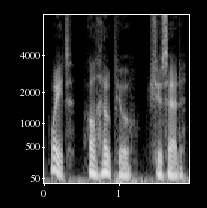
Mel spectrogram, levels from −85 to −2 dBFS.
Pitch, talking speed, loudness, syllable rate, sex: 100 Hz, 185 wpm, -20 LUFS, 4.1 syllables/s, male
